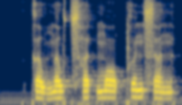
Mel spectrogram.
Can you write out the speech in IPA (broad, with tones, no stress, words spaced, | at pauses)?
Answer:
kɐ˨˩wn̪ɐ˧w t͡sʰɐ˧t̚ mɔː˧p̚kɵ˥n sɐ˧n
